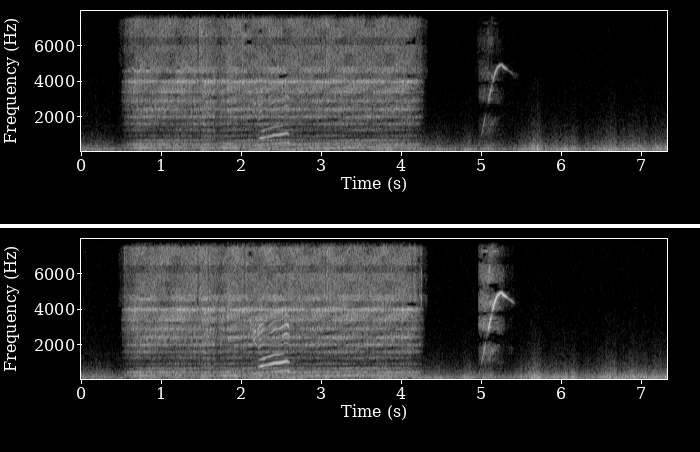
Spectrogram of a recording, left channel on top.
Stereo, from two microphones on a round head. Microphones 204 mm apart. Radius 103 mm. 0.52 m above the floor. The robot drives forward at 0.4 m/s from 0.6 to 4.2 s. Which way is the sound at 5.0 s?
75° right (ahead or behind).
